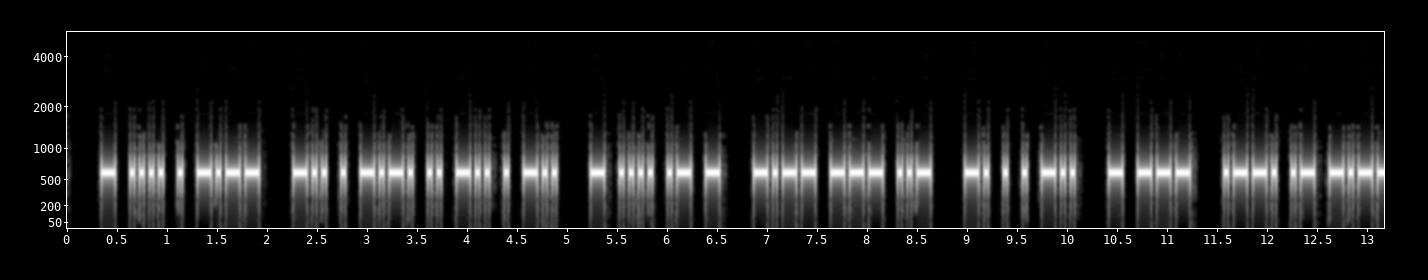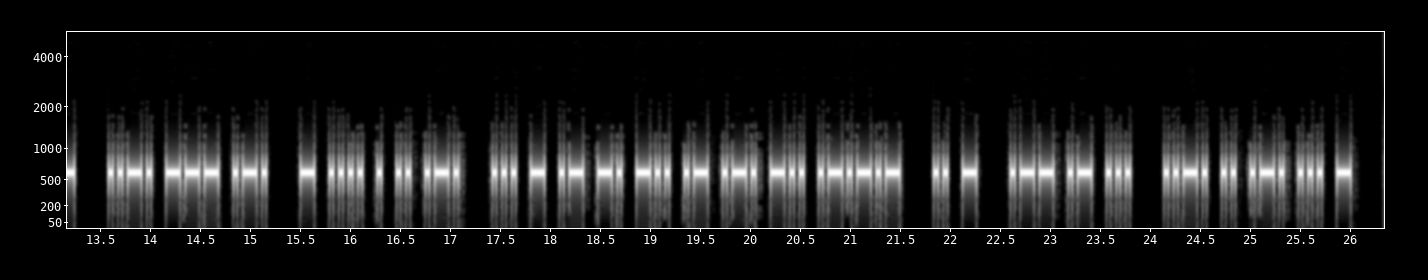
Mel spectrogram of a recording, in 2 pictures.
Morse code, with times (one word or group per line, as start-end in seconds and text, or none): 0.3-1.9 THEY
2.3-4.9 DECIDED
5.2-6.5 THAT
6.9-8.6 YOU
9.0-10.1 NEED
10.4-11.2 TO
11.6-13.2 PAY
13.6-15.2 FOR
15.5-17.1 THEIR
17.4-21.5 STANDARD.
21.8-22.3 IT
22.6-23.8 WAS
24.1-26.0 FIRST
